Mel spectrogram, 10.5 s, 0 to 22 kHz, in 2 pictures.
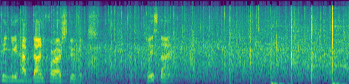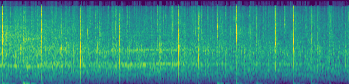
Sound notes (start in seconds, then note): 3.1 applause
